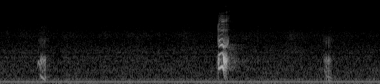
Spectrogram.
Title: Baby with Hiccups (Cute)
